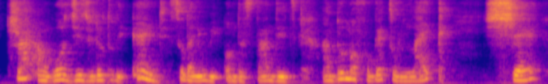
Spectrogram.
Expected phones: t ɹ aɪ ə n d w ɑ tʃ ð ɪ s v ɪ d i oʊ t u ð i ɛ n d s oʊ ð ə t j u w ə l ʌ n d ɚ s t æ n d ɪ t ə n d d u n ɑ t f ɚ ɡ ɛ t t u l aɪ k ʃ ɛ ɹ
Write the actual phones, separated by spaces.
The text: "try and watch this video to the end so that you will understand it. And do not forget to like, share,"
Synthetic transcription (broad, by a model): t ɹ aɪ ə n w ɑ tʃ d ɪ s w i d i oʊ t u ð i ɛ n d s oʊ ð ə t j u w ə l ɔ n d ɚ s t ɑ n d ɪ t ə n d d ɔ n ɑ t f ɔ ɡ ɛ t t u l aɪ k ʃ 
